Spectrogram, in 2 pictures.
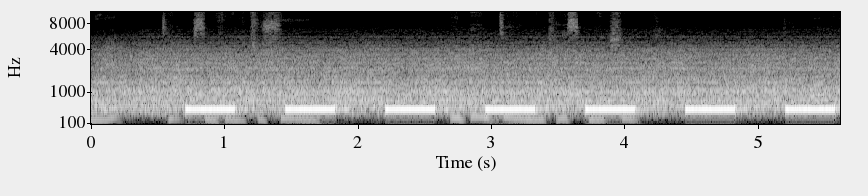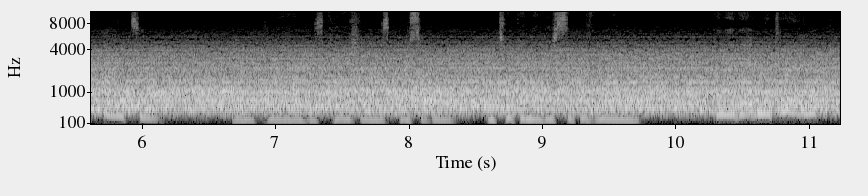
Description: Telephone call progress tone (as in the UK, Australia and similar networks), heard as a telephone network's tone, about 420 Hz, 0.375 s on and 0.375 s off, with phone line noise and room echo. Busy tone.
